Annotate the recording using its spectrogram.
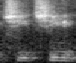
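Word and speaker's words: Qiqi: i'm learning right like there's a character named chichi and it's spelled q-i-q-i and like my brain thinking about like dragon ball z chichi did break for a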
